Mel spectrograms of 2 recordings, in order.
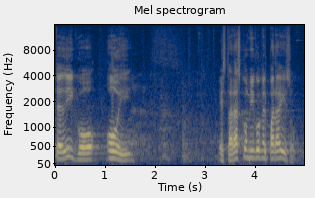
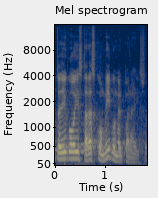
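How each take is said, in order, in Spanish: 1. La pausa cae justo después de la palabra "hoy". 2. La pausa cae justo antes de la palabra "hoy". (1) "Ahí puse una coma" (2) "Esa coma no existe"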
